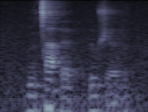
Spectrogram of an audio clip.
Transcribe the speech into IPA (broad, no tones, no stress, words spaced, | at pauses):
ɡə̃ǀaʔə | ʔɯwʃə̰v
